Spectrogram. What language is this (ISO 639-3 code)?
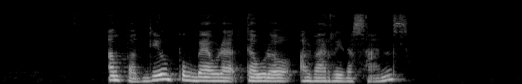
cat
